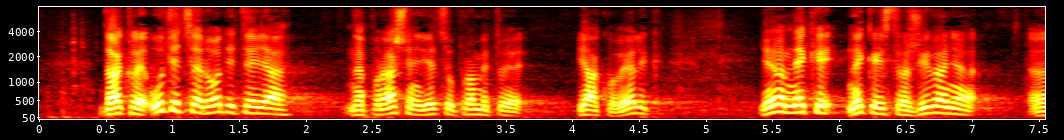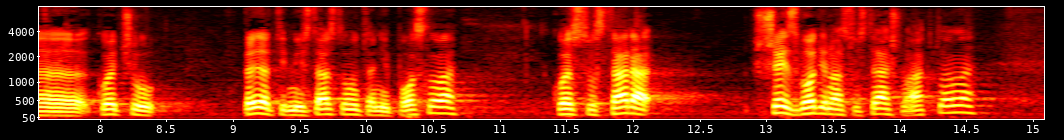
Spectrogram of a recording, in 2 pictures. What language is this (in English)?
Croatian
